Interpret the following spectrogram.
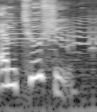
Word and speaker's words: M2shi: Yes, Pizza Post, you should check out my second YouTube channel pronounced M2shi. M2SHI.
